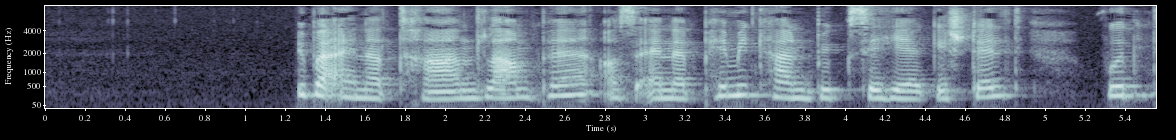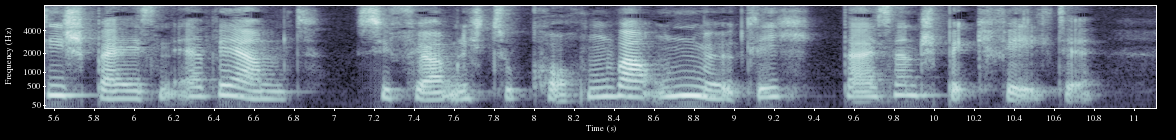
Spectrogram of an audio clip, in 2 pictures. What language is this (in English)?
German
